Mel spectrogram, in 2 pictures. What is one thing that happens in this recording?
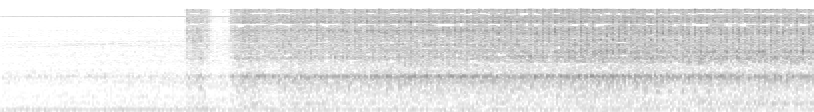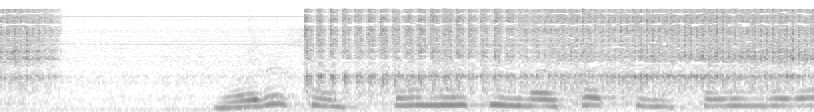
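A chisel shaves wood on a spinning lathe with a loud hissing scrape.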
